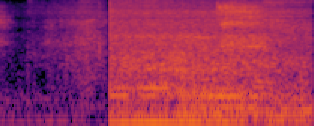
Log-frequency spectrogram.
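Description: Engines of oval-track race cars from a racing broadcast playing in the background, a steady engine drone that cuts in suddenly about three-quarters of a second in after a moment of near quiet.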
